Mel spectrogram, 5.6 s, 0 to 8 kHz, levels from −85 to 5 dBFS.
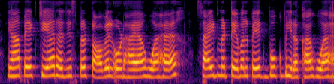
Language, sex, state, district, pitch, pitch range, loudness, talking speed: Hindi, female, Jharkhand, Garhwa, 295 Hz, 275-305 Hz, -12 LUFS, 225 wpm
